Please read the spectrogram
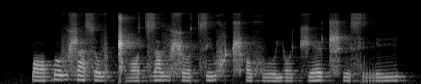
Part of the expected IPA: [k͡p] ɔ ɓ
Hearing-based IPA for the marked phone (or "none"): k͡p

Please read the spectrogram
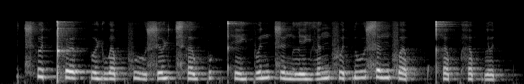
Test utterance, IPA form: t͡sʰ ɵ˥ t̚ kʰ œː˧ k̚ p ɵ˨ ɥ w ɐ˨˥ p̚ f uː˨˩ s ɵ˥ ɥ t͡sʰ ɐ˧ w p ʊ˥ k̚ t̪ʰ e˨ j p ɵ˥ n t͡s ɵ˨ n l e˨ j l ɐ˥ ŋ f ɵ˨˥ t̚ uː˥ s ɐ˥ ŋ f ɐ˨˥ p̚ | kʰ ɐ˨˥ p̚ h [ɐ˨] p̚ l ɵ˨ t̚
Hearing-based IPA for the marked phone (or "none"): ɐ˨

